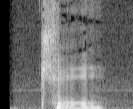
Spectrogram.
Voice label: "che", urdu

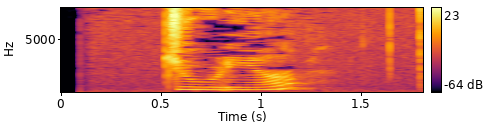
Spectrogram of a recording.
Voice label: bangles, hindi

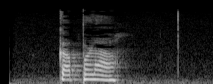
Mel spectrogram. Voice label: cloth, hindi

